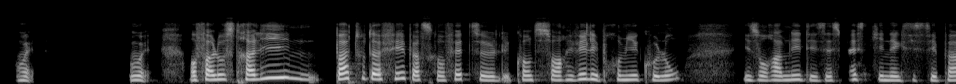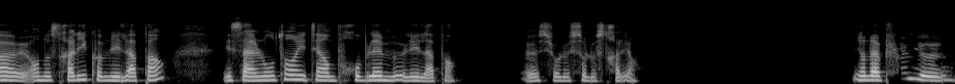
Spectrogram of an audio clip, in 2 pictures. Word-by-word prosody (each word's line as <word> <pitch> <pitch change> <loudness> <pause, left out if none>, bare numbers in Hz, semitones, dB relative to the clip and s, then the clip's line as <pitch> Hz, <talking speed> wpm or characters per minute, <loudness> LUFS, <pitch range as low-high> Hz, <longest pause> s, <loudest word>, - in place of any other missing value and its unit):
Ouais. 190 -1 -3 0.9
Ouais, 200 -1 0 0.4
enfin 205 +2 +6
l'Australie 235 +7 +5
n 265 -8 -1 0.2
pas 250 +3 +8
tout 280 - -7
à 235 - +8
fait, 270 +3 0
parce 205 -4 0
qu'en 195 -1 -2
fait, 230 +3 -1
heu, 190 -2 +3
les 180 - -4
quand 205 -1 -1
ils 215 - -5
sont 210 - 0
arrivés, 210 +4 +2
les 235 -2 +3
1ers 215 0 -1
colons, 205 +5 -1 0.6
ils 200 0 -3
ont 190 - +2
ramené 205 +2 +2
des 190 -4 -5
espèces 215 +5 -5
qui 225 -3 -5
n'existaient 190 0 -2
pas, 195 +1 +1
heu, 175 - -2
en 185 +1 -3
Australie. 190 +3 -1
Comme 190 -2 -2
les 185 0 +2
lapins 200 - 0 0.6
et 185 - -3
ça 185 +1 0
a - - +3
longtemps 195 +5 0
été 210 -2 -1
un 185 -1 +1
problème, 190 +1 -1
heu, 205 - -1
les 175 +1 -1
lapins, 160 -1 -5 0.7
heu, 170 - -5
sur 175 0 -7
le 170 0 -6
sol 175 0 -6
australien. 170 - -7 2.1
Il 220 - -7
y 195 - +3
en 195 - +1
a 195 -1 +5
plus, 260 +5 -8
heu, 185 -3 +2
200 Hz, 175 wpm, -22 LUFS, 185-220 Hz, 2.1 s, pas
